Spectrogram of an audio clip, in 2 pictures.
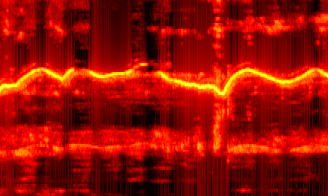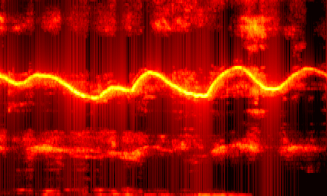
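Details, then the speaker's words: Dental drill (high-pitched whine, pitch wavering as it cuts) used without anesthetic to remove shallow decay from a cavity between the two front teeth, before a resin filling; decay not deep, no pulp injury. "Not even the anesthetic Directly on the drill bit Remove the auxiliary characters first"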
